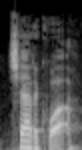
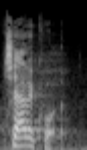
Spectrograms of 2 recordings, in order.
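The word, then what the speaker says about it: Chautauqua: The resort, which was partially based on the Chattanooga Institute in New York, was envisioned as a Just pretend we said it right. – I think it's Chattaqua. Chattaqua.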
